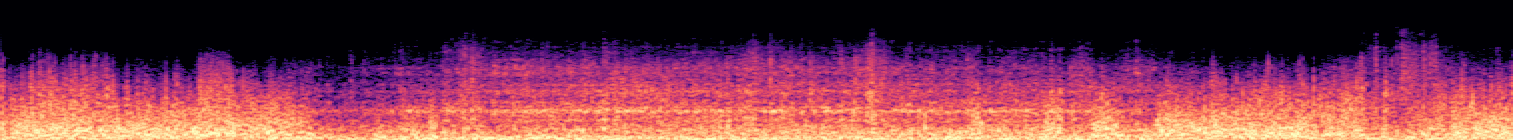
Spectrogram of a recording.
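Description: Alpine coaster sled running along its track: a continuous loud rumble mixed with wind buffeting the action-camera microphone, and a faint steady whine for a few seconds in the middle.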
